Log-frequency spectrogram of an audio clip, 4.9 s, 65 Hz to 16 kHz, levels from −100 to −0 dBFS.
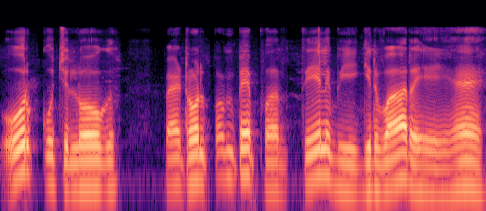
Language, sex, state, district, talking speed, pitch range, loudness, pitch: Hindi, male, Uttar Pradesh, Saharanpur, 135 wpm, 115-140 Hz, -16 LUFS, 120 Hz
